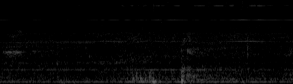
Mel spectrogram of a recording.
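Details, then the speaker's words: SounDigital car amplifier driving tweeters, amplifier cold: faint steady high-pitched whine over soft hiss; noise drops to about half once the amp warms up and is unnoticeable with music playing. "You should now hear the whine the amplifier makes, it's now worst when amp"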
